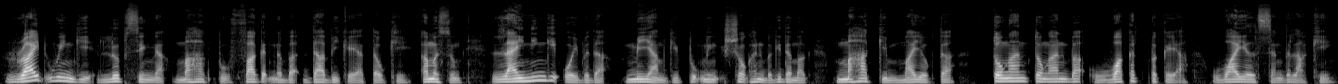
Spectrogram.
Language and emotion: Manipuri, neutral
